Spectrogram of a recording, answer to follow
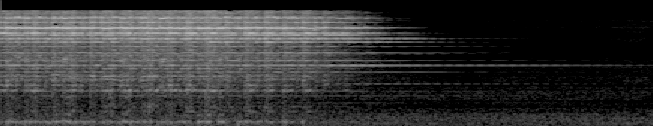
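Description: Altar bell ringing at the elevation of the consecrated host, a bright ringing that holds for about three seconds and then fades away.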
